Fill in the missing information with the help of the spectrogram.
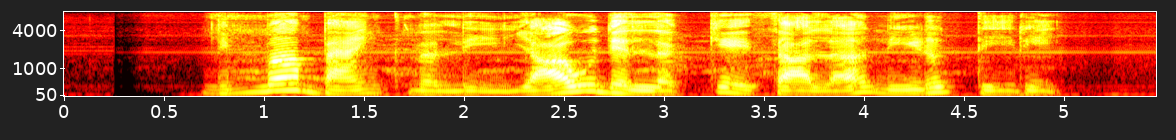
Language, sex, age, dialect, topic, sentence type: Kannada, male, 18-24, Coastal/Dakshin, banking, question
